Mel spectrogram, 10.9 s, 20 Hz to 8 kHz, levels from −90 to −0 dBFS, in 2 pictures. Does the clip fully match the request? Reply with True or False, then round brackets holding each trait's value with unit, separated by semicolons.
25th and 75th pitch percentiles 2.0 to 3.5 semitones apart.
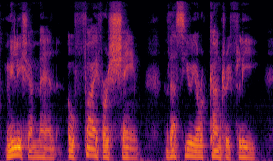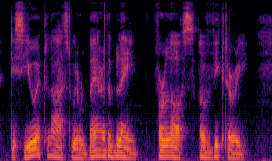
False (4.1 semitones)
